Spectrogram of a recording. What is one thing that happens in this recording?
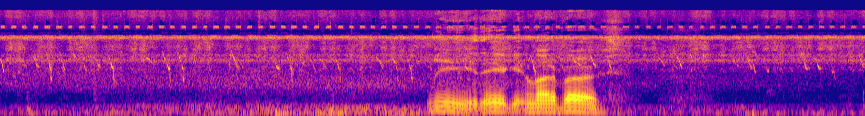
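Chicks peep softly and steadily.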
